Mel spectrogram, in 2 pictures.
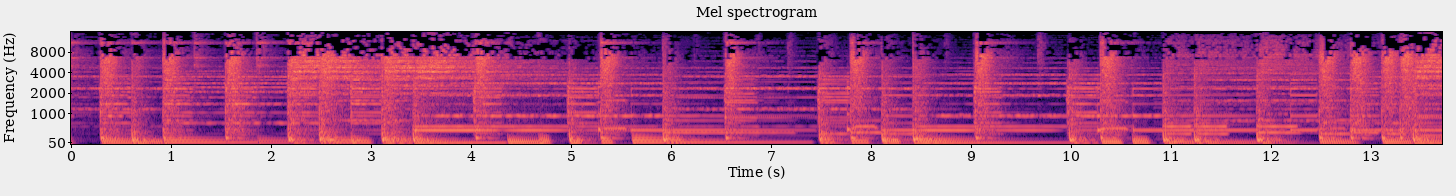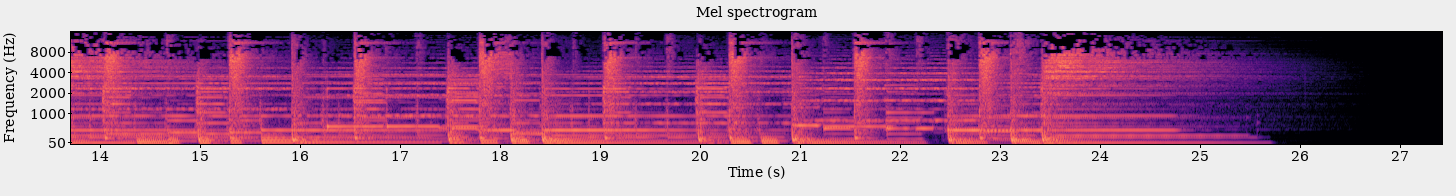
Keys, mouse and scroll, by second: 0.4 click, 3.7 a, 4.1 z, 5.8 Tab, 8.0 a, 10.1 KP_5, 14.2-15.4 middle drag, 15.8-19.7 drag.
